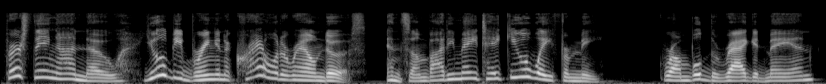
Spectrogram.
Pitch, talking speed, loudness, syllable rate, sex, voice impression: 215 Hz, 165 wpm, -18 LUFS, 4.3 syllables/s, female, feminine, adult-like, slightly tensed, fluent, slightly refreshing, friendly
